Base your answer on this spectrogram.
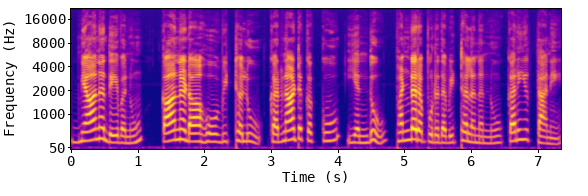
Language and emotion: Kannada, neutral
